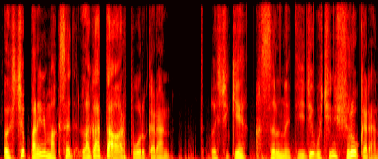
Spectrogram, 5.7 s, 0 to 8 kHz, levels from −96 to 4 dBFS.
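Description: Speech, where from 3.6 s to the end at 5.67 s the resampler restarted on every block. It appears to convert each 100 ms chunk on its own, in what sounds like a 44.1 kHz to 16 kHz conversion, without the neighbouring samples it needs at the chunk boundaries. Each edge therefore carries a small error, and the result is a steady ticking at 10 Hz laid over the voice, present only while there is signal.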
